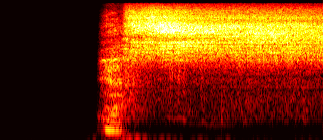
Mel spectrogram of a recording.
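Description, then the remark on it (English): A sudden, forceful hiss of gas blowing out with hurricane force up through the tops of spires, bursting in after a moment of silence and holding steady and loud as a bright, airy rush until the end. “Hiss! Gas! The gas blew with hurricane force up through the tops of the spires.”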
